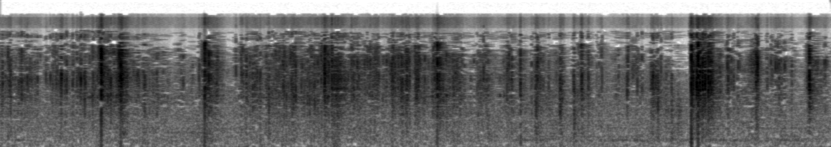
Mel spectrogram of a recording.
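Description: Thin clear plastic bag crinkling and rustling as it is opened and handled, with scattered sharp clicks of small plastic parts. A louder burst of crinkling comes about nine seconds in.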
